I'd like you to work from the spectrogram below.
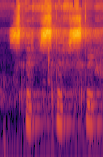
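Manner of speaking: soft quick sniffs; mouse sniffing. Acted. Narrator sniffs as the little mouse.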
